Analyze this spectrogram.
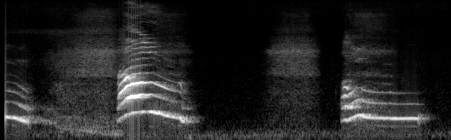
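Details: An adult Siamese cat and a young Bengal cat trade drawn-out, wavering yowls in a tense standoff over who is in charge in the house.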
